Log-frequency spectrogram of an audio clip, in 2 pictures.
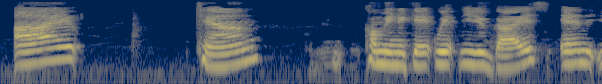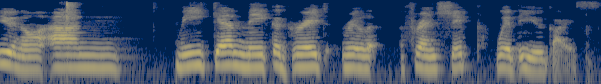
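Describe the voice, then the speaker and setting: A woman with a Japanese accent speaks at a very slow pace, leaving long, frequent pauses. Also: medium pitch for a woman, ordinary pitch variation. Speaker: English teacher. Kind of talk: casual interview. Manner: halting.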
